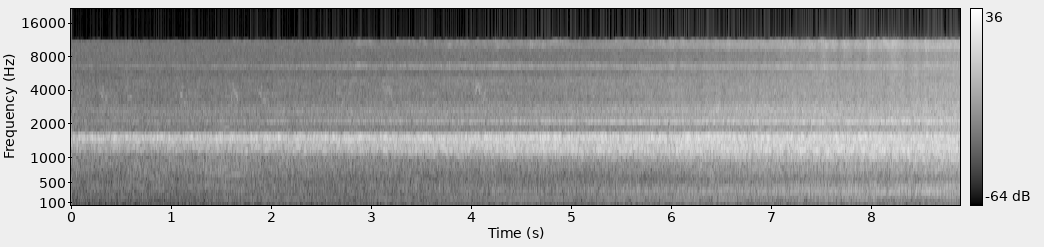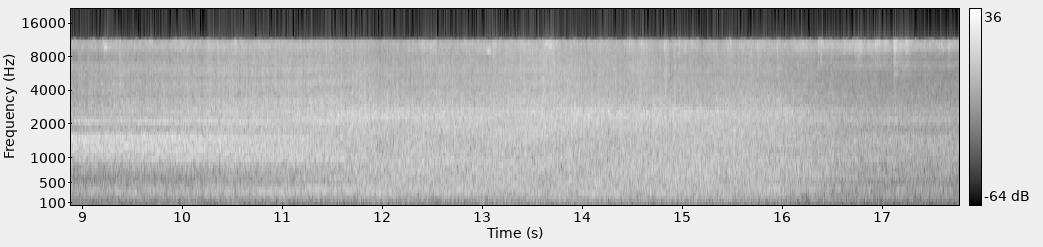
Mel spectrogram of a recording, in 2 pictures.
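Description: Diesel railcar approaching and passing through the station. A steady high ringing grows as it nears, then the wheels and engine rumble and rattle, loudest as it goes by, and the sound falls away shortly before the end.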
